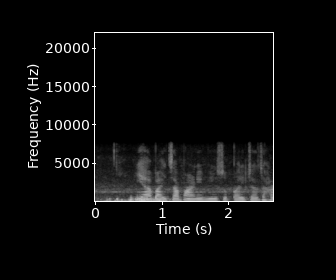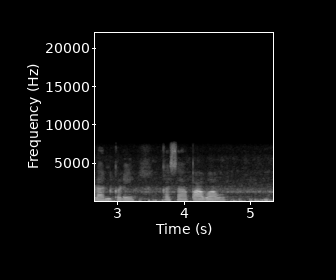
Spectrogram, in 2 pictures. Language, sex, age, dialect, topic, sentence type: Marathi, female, 25-30, Southern Konkan, agriculture, question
